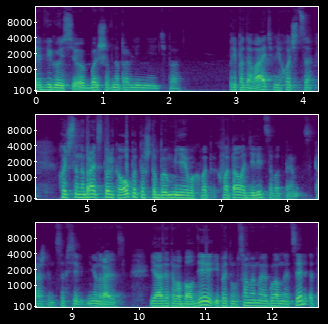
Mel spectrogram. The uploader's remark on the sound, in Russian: Петличный микрофон при записи был один, поэтому качество звука оставляет желать лучшего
